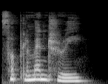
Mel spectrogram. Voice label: "supplementary", en uk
